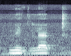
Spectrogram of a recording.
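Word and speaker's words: neglect: 1 number নেগলেক্ট বা বাংলা উচ্চারণটা এরকম হয় নেগলেক্ট।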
